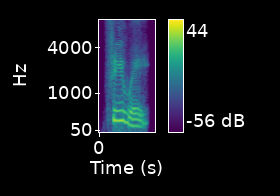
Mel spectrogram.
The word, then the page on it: freeway: Indian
